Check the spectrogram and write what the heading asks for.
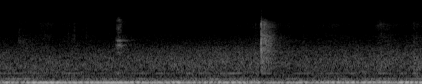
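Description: Low steady rumble with three short clicks or knocks over it: one about a second in, a louder one past halfway and a faint one near the end. These are the unexplained noises the explorer hears.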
